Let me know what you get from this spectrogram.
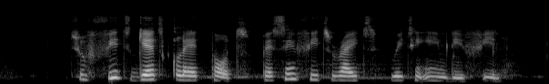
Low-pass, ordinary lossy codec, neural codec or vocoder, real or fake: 9.9 kHz; none; vocoder, 22.05 kHz, 80 mel bands, WaveNeXt; fake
